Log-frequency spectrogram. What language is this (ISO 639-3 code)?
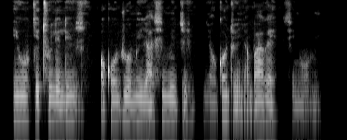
yor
